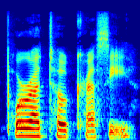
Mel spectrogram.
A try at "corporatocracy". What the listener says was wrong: Well, the pronunciation was probably fine. The emphasis, interesting.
